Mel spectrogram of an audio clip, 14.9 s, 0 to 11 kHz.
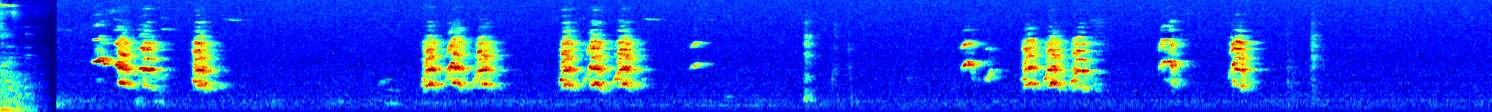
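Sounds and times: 
dog barking and yapping: 0.9 - 2.4, 4.2 - 7.2, 9.6 - 12.7.

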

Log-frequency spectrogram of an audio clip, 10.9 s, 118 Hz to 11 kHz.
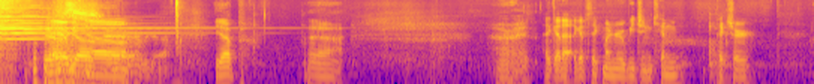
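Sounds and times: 
struck gong ringing: 0.0 - 3.2
speech: 0.4 - 2.0, 2.9 - 3.4, 4.1 - 4.6, 6.6 - 10.1.

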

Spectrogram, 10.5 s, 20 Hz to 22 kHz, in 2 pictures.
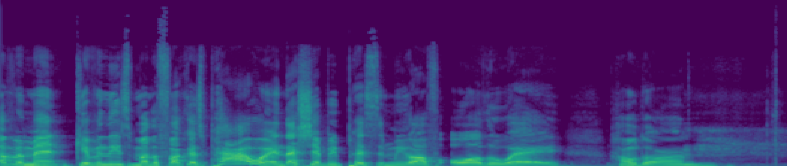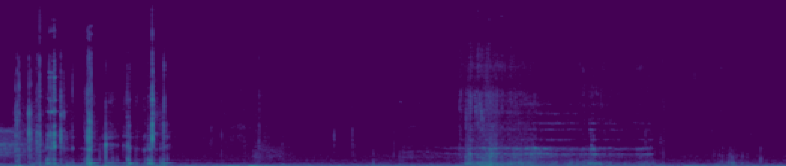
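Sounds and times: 
speech: 0.0 - 5.0
person gulping down a drink: 5.1 - 6.5, 8.3 - 10.3.

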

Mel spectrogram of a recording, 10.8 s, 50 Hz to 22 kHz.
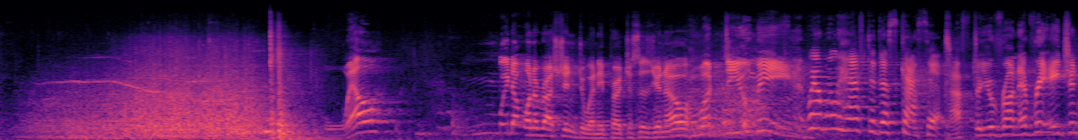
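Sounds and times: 
roller coaster rumbling and rattling: 0.0 - 3.4
thin scream of riders: 0.1 - 3.6
speech: 5.3 - 10.7
laughter: 6.7 - 8.2.

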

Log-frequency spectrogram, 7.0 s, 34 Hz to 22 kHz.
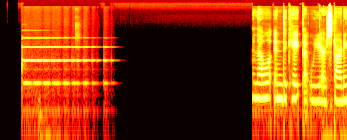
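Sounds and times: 
small sound bowl struck for a guided meditation: 0.4 - 2.4
speech: 5.1 - 6.9.

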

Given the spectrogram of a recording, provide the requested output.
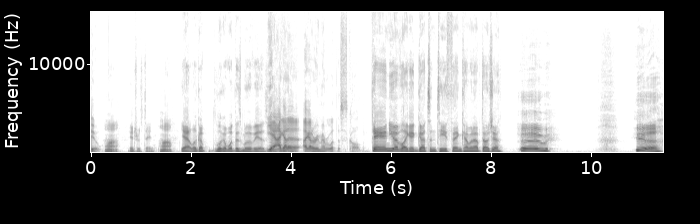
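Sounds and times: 
speech: 0.0 - 9.3, 10.9 - 11.4
person yawning: 8.6 - 9.4, 10.8 - 11.4.

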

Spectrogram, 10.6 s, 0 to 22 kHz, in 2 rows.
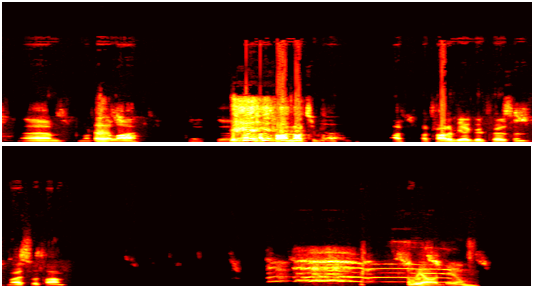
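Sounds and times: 
speech: 0.2 - 6.0, 9.4 - 10.2
laughter: 2.3 - 3.2
rooster crowing: 8.0 - 10.0.

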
